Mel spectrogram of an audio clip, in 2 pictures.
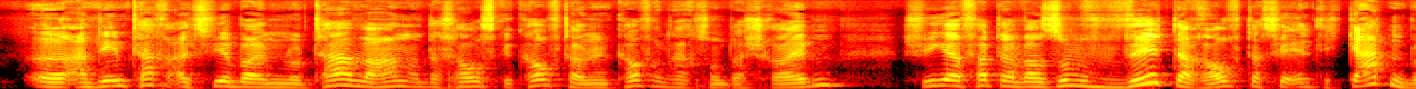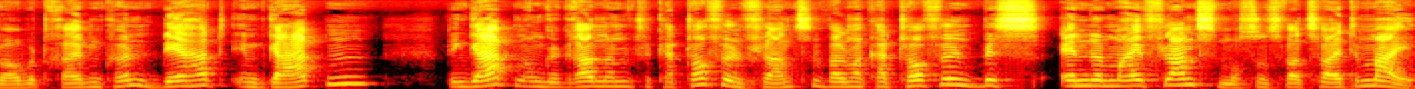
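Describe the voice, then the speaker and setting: On a very clean recording with a silent background, a high-pitched man talks at a fairly quick pace with lively intonation. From Germany, Soest. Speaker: podcast co-host, emigrant. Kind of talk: casual chat. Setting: home recording.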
